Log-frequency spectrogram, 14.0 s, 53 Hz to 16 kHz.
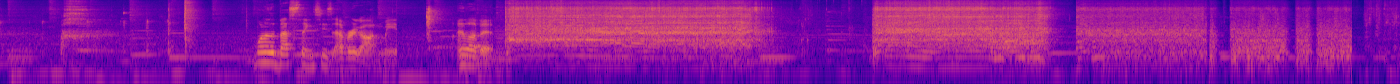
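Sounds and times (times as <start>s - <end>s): immersion blender running: 5.0s - 7.8s, 8.7s - 13.5s.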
